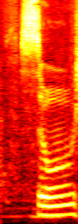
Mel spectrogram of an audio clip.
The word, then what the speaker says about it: sous: 那是美式的说法，不是吗？真正 gay 搞的说法是什么？不是 sous chef 吗？Yeah, sous chef. – 对，不是 sous chef 哦，是 sous chef. – Sous chef.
